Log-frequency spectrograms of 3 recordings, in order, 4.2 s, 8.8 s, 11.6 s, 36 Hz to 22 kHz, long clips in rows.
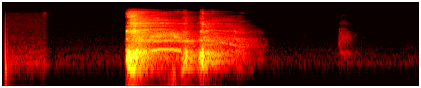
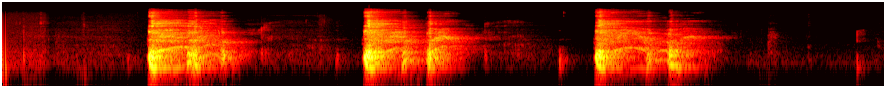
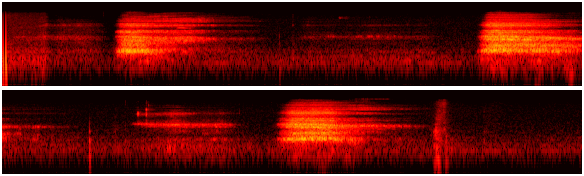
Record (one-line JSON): {"cough_length": "4.2 s", "cough_amplitude": 25014, "cough_signal_mean_std_ratio": 0.29, "three_cough_length": "8.8 s", "three_cough_amplitude": 26373, "three_cough_signal_mean_std_ratio": 0.32, "exhalation_length": "11.6 s", "exhalation_amplitude": 2798, "exhalation_signal_mean_std_ratio": 0.41, "survey_phase": "beta (2021-08-13 to 2022-03-07)", "age": "65+", "gender": "Male", "wearing_mask": "No", "symptom_none": true, "smoker_status": "Never smoked", "respiratory_condition_asthma": false, "respiratory_condition_other": false, "recruitment_source": "REACT", "submission_delay": "3 days", "covid_test_result": "Negative", "covid_test_method": "RT-qPCR"}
